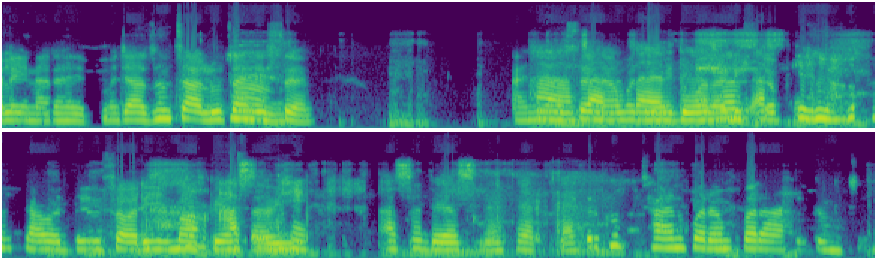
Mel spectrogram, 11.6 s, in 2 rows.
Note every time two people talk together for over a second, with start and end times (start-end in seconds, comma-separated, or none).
3.5-5.4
